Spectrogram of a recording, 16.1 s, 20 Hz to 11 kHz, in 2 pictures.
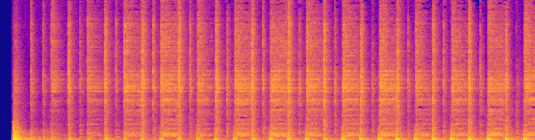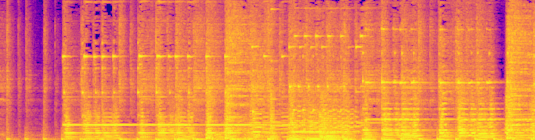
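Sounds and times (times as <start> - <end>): jazz drum kit playing: 0.2 - 16.0.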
